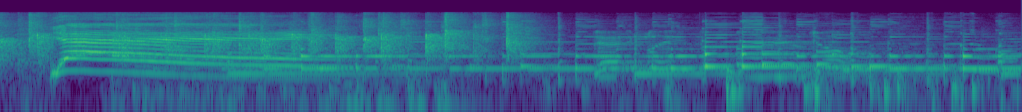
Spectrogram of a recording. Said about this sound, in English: Clap wildly.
